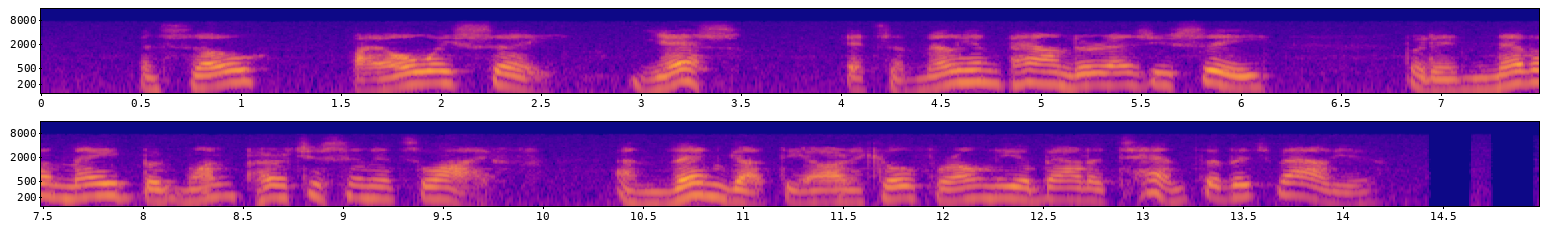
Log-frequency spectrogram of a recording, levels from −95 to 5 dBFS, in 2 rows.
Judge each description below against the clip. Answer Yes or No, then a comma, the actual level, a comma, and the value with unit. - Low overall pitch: No, medium, 185 Hz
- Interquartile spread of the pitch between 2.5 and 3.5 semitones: No, average, 4.3 semitones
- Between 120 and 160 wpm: Yes, average, 150 wpm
